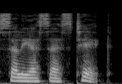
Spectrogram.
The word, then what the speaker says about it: Celestiq: We say at least because each Celestiq, pronounced sel-ESS-tick, will be built to the owner's exact specifications.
